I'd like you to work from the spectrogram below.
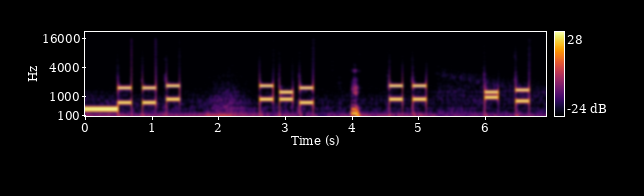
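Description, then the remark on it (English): A steady dial tone cuts off, then touch-tone keypad beeps sound in short bursts of three, with brief pauses between groups, loud, plus a faint voice murmur midway, as a phone is dialed to call someone. “is going to call someone.”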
